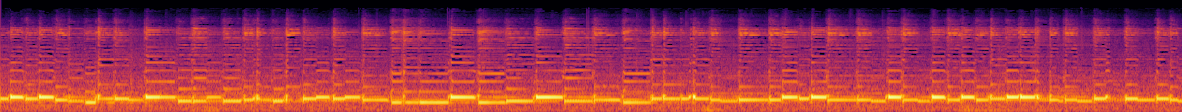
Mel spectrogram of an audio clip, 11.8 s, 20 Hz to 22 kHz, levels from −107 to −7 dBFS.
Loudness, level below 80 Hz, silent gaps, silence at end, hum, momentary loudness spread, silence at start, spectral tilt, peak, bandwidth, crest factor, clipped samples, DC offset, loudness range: -19 LUFS; -54 dBFS; none; 0 s; none; 7 LU; 0 s; -4 dB/octave; -4 dBFS; 11 kHz; 14 dB; under 0.1%; under 0.1%; 3 LU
